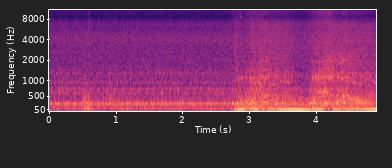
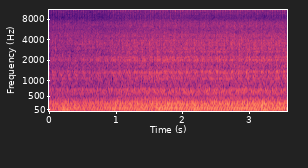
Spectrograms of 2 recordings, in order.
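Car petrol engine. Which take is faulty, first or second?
second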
